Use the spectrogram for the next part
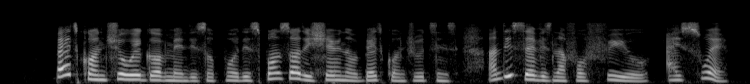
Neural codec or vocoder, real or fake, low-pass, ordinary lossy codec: none; real; 7.2 kHz; none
